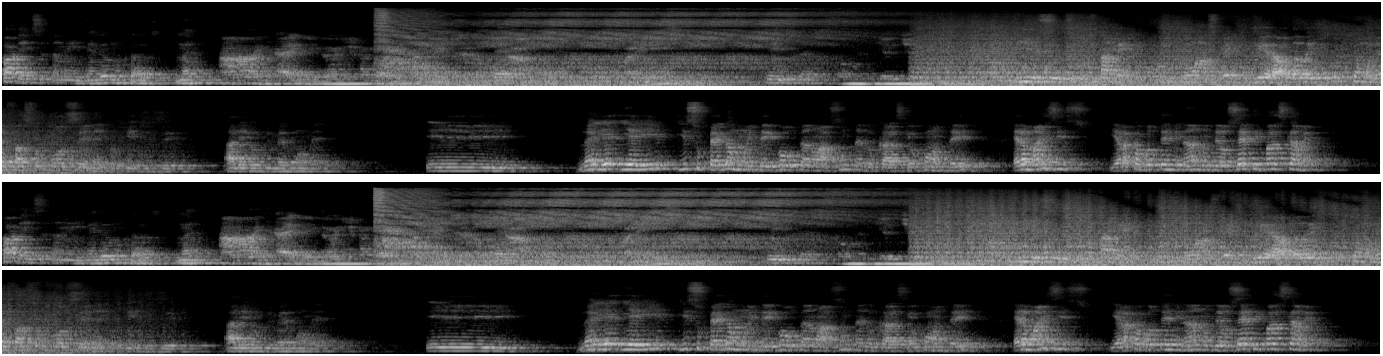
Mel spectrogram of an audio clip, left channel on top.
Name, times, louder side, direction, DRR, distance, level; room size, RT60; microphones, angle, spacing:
voice 1, 0.0-2.0 4.9-5.1 5.4-5.6 7.6-8.2 10.1-15.6 16.0-17.0 18.0-18.9 19.5-23.5 23.9-24.5 24.9-26.8, left 1 dB, 60° left, -3 dB, 1.4 m, -26 dB
voice 2, 2.2-5.5 6.0-7.0 7.7-7.9 8.3-9.8, equal, 15° right, -7 dB, 2.8 m, -27 dB
sound 1, 3.7-15.5, right 1 dB, 90° right, 2.8 m, -28 dB
10.5 x 5.6 x 3.0 m, 0.93 s
head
